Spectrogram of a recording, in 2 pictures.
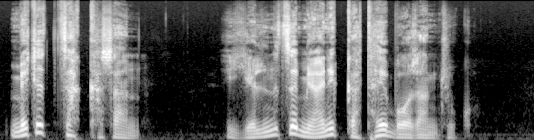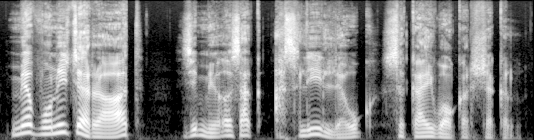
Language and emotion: Kashmiri, angry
